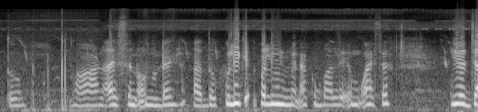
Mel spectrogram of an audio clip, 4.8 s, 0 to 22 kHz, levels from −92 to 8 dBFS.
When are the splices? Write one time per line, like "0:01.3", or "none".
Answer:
0:01.1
